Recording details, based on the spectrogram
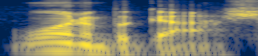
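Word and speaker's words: Winnibigoshish: Winnebagosh.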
